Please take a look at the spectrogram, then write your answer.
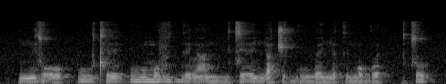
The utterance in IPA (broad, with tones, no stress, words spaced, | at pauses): ɲĩ˨zoː˨ | puː˨tʰeː˨k͡puː˦mo˦ vi˦ɡ͡be˦˨ lã˦˨ŋiː˨ t͡seː˦ ɲa˨t͡ʃɪ˨˦ɡ͡buː˨ wɛ˦ɲɛ˦ kɪ˨ŋɔ˦ ɡʷɛ˦ | t͡sʊ˦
